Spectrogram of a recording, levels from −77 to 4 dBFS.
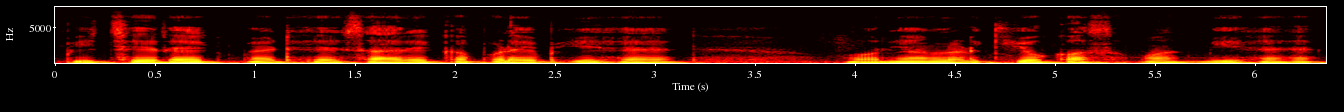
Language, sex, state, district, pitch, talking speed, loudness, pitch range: Hindi, male, Jharkhand, Deoghar, 115 Hz, 140 wpm, -14 LUFS, 110-115 Hz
